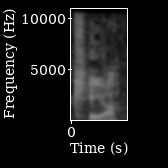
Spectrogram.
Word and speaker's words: kea: I think it's pronounced kea or kia. And these are Kia? Kia, thank you.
